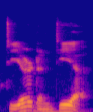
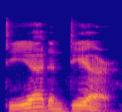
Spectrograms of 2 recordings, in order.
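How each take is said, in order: First: Dear drawn out slowly with a hint of r. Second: Dear drawn out slowly as dee-uh; slow dear drill. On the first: Teacher repeats Dear slowly with r. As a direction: stretch Dear and curl the end. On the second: Teacher slowly models dear twice. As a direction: stretch dear into two beats. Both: Shown as a demonstration. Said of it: "Nah, ini".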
